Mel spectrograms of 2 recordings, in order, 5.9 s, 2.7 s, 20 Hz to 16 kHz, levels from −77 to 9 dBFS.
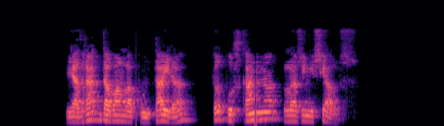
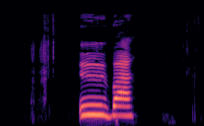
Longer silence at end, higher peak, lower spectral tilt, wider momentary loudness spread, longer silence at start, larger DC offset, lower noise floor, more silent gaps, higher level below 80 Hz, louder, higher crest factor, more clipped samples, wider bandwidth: first, 1.2 s vs 0.95 s; about the same, 0 dBFS vs -2 dBFS; about the same, -5.5 dB/octave vs -5 dB/octave; second, 9 LU vs 14 LU; first, 0.9 s vs 0.6 s; neither; first, under -90 dBFS vs -68 dBFS; first, 2.77-2.82 s vs none; first, -62 dBFS vs -70 dBFS; about the same, -18 LUFS vs -17 LUFS; about the same, 20 dB vs 18 dB; neither; second, 7.8 kHz vs 11.5 kHz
